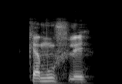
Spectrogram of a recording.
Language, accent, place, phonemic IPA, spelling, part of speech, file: French, France, Lyon, /ka.mu.fle/, camoufler, verb, LL-Q150 (fra)-camoufler.wav
- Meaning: to camouflage (hide, disguise)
